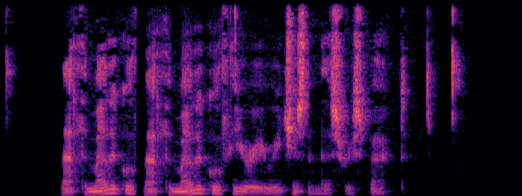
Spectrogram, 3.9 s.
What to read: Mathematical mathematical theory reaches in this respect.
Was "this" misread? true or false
false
